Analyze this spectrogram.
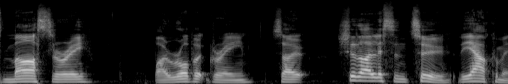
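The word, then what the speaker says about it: Greene: to pronounce that one although it's got an e on the end it's not going to be greeny I know that it's green Robert Green and it's narrated by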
